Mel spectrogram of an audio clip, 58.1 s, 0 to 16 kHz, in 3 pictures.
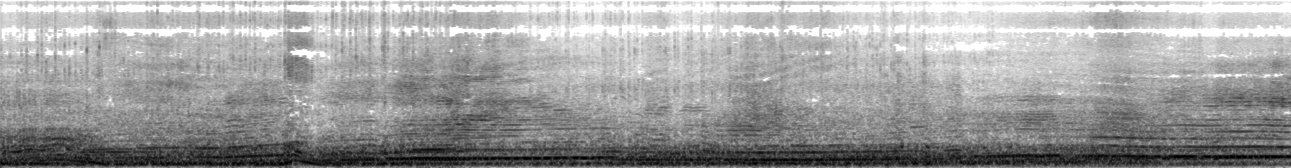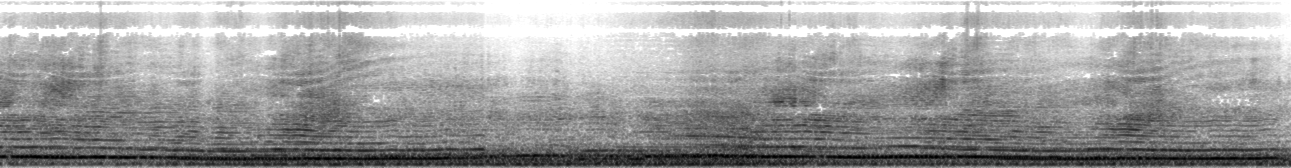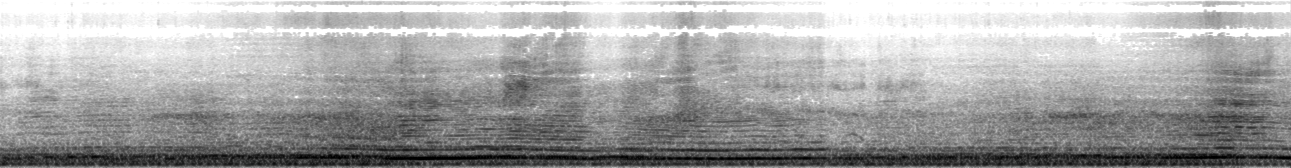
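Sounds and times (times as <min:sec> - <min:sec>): race car engines passing: 0:00.0 - 0:58.0.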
